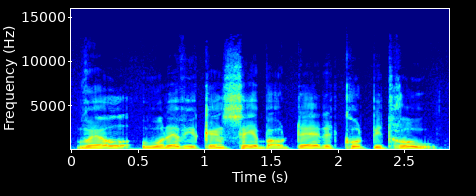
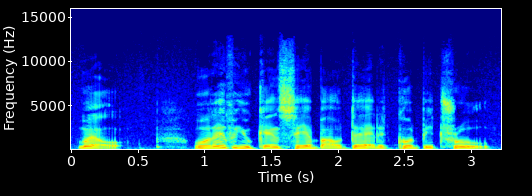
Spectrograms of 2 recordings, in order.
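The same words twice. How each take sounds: First: Strong Dutch accent, d for th at the end; thick Dutch-accented English; heavy Dutch accent. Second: Gentle Dutch accent; just a hint of Dutch vowels; lightly Dutch-accented English; light to medium Dutch accent. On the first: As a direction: lean into the Dutch sounds. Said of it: "Heavy accent". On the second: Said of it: "Light to medium accent". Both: Shown as a demonstration.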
